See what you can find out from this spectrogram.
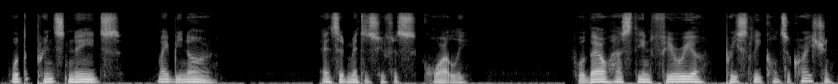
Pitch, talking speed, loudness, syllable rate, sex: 110 Hz, 120 wpm, -18 LUFS, 5.0 syllables/s, male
